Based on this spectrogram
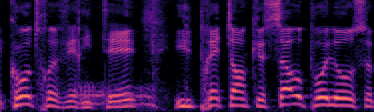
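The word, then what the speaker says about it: São Paulo: Et donc, en portugais, on dit bien Sao et non pas San Polo.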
